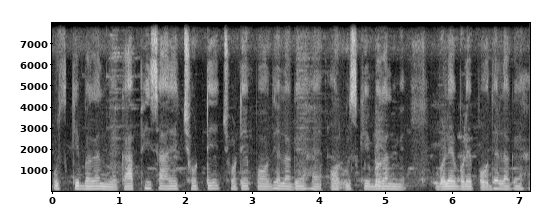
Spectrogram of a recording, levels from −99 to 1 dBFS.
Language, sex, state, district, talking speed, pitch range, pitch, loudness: Hindi, male, Jharkhand, Palamu, 160 wpm, 115-125 Hz, 120 Hz, -20 LUFS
